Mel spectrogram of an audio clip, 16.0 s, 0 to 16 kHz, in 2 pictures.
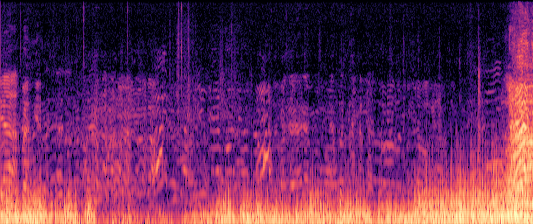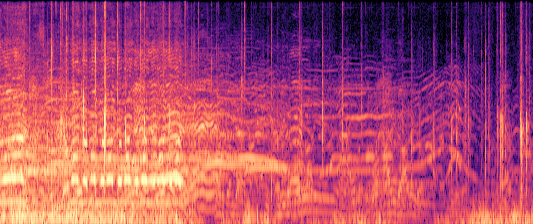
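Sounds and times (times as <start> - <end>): people shouting long cries: 7.6 - 13.7.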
